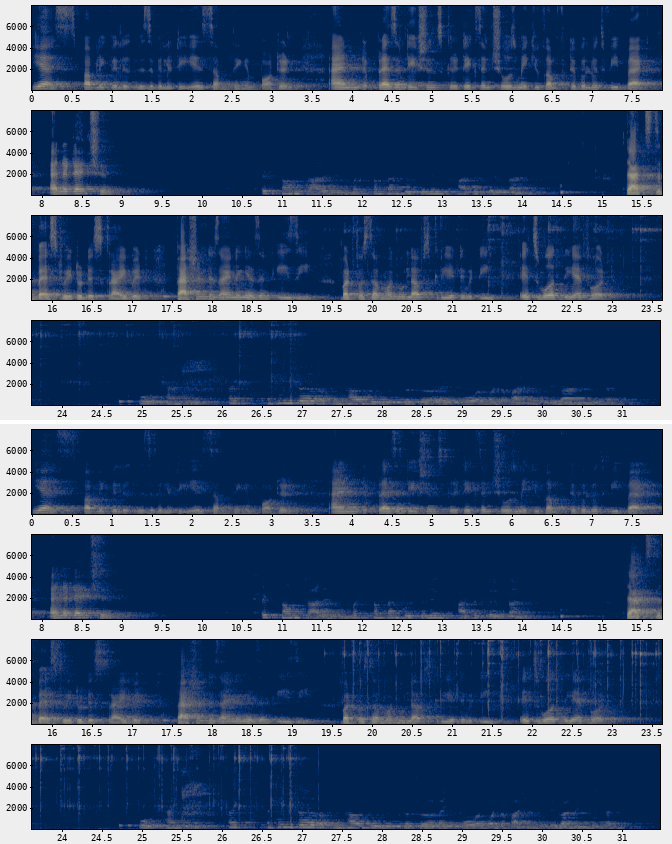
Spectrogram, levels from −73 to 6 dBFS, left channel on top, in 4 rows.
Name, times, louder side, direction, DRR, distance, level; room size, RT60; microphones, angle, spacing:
voice 1, 0.0-7.7 8.1-8.9 15.3-21.6 21.8-23.0 24.7-24.9, left 3 dB, 40° left, 9 dB, 0.6 m, -33 dB
voice 2, 10.6-14.1 25.0-25.7 26.1-26.3 26.6-30.9, equal, 70° right, 2 dB, 1.6 m, -43 dB
Keys jangling, 19.3-27.2, right 9 dB, 45° right, 0.8 m, -47 dB
19.0 x 7.4 x 3.7 m, 1.5 s
head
